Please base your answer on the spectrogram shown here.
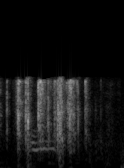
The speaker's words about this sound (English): I'm actually shuffling a set of oracle cards that our middle sister gave me.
